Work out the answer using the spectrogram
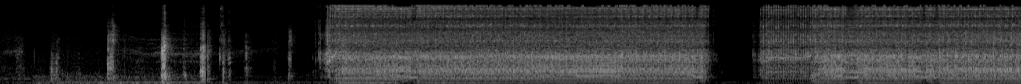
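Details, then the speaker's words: Makita DHR242 18V cordless SDS drill after fitting new switch and rubber cap: clicks and handling knocks, then clean steady motor whir, brief stop and restart; runs evenly, normal. "that's that new rubber cap that should run a lot better much better"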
